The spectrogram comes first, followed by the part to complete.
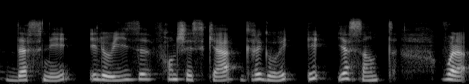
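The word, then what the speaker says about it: Hyacinthe: Donc on a d'abord Anthony, Bénédicte, Coline, Daphné, Eloïse, Francesca, Grégory et Yassinte. Voilà, je ne ferai pas je ne vous ferai pas l'affront de le prononcer de prononcer Yassin à l'anglaise parce que je non, c'est pas possible.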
